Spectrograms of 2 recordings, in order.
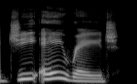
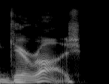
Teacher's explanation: American English tends to stress the final syllable, And British English often stresses the first.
